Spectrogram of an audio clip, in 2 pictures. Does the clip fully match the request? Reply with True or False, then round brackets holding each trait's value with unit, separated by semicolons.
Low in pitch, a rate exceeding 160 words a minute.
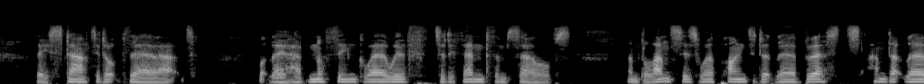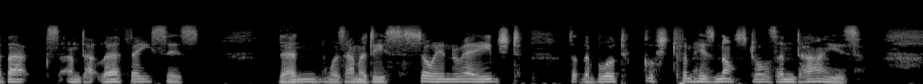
False (115 Hz; 135 wpm)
